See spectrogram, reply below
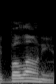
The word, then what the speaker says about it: baloney: That's balagna. Oh, excuse me, baloney it's pronounced.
